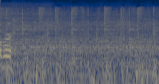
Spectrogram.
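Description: Background music over a steady rush of wind and road noise while riding at speed.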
